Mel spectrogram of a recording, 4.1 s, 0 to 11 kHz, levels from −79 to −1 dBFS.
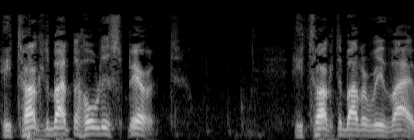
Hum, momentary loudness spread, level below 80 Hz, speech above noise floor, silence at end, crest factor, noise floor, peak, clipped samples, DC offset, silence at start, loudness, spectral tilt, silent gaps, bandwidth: none; 8 LU; -58 dBFS; 41 dB; 0 s; 20 dB; -63 dBFS; -2 dBFS; under 0.1%; under 0.1%; 0 s; -22 LUFS; -5.5 dB/octave; none; 8 kHz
